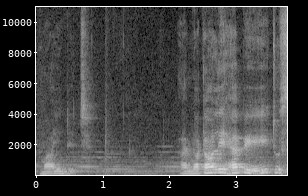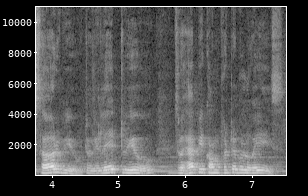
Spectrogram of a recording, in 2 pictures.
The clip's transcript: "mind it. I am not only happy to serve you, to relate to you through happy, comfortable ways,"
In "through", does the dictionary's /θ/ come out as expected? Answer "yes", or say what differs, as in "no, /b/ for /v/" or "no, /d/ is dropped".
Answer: no, /t/ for /θ/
